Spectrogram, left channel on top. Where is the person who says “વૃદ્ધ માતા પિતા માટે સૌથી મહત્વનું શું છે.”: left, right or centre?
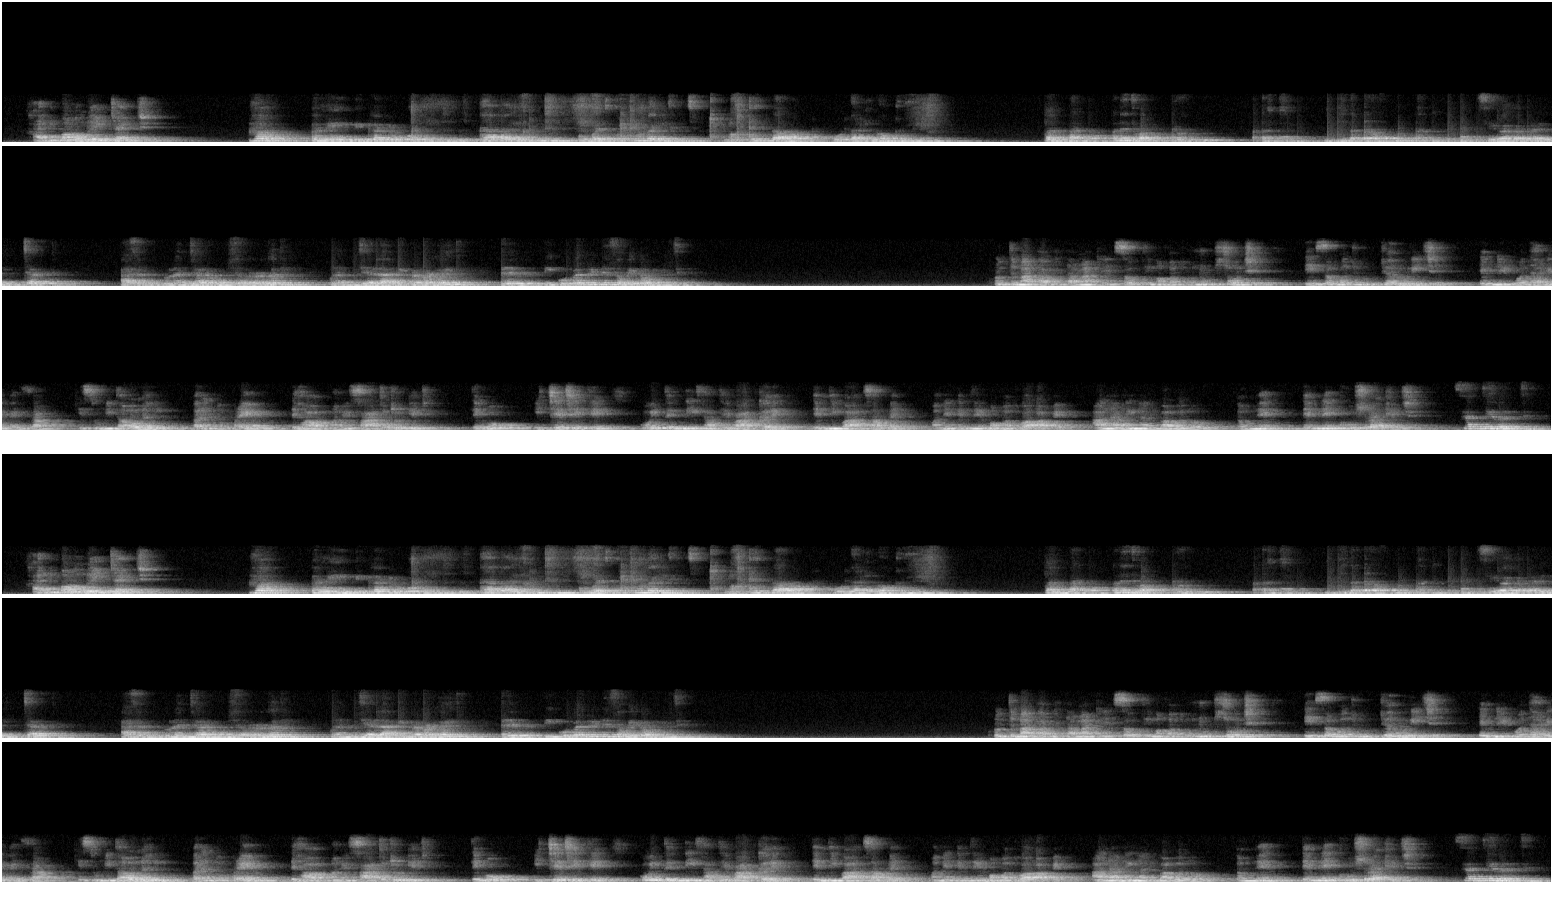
Right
